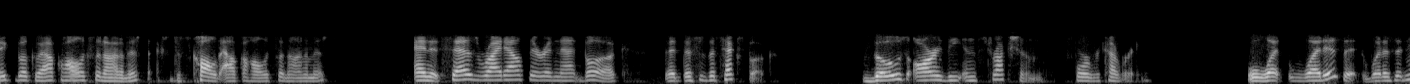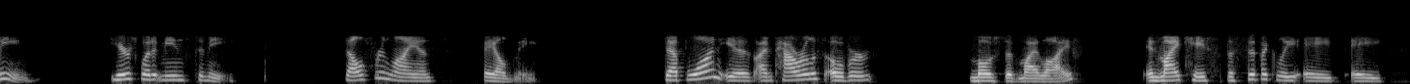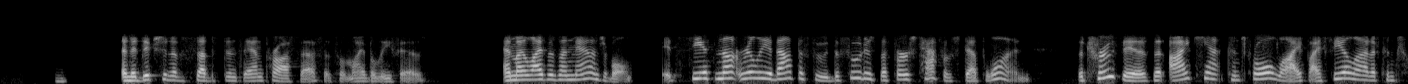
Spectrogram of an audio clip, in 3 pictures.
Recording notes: 100 Pounders Phone Meeting, 2/25/23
